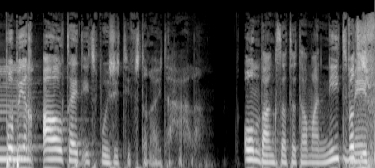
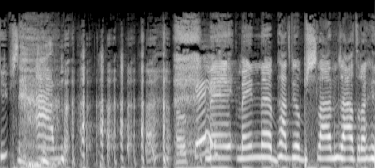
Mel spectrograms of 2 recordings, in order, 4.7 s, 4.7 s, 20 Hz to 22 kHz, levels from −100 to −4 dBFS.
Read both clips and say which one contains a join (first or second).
second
